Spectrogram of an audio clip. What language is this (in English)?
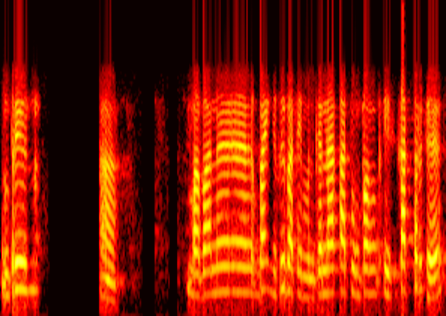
Bodo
